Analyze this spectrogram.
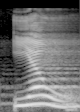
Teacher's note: ada wau sukun didahului harakat fathah maka dibacanya dilembutkan atau dilunakkan yau bibirnya monyong ya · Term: huruf Lin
